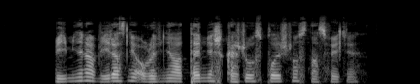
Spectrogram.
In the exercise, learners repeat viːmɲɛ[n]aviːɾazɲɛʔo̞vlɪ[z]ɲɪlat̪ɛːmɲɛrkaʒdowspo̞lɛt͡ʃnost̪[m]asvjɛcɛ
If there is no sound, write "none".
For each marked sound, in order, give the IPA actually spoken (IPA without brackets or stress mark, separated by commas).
n, v, n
